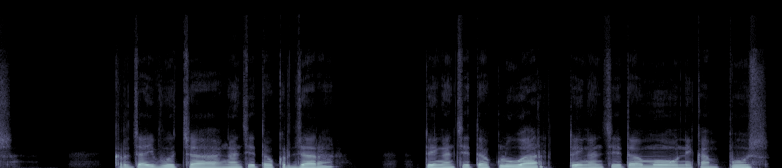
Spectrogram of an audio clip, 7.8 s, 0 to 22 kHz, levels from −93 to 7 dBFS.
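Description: From 3.21 to 4.06 s the speech stutters with repeated stalls. Packets arrived later or more slowly than playback consumed them, so the jitter buffer kept running dry. Thirteen times in that span the receiver stretched the last sound to cover the wait, with the longest hold about 95 ms. These fills total about 220 ms, roughly a quarter of the passage. Packet loss would leave holes, but here nothing is dropped; the speech simply drags and judders before carrying on intact.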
